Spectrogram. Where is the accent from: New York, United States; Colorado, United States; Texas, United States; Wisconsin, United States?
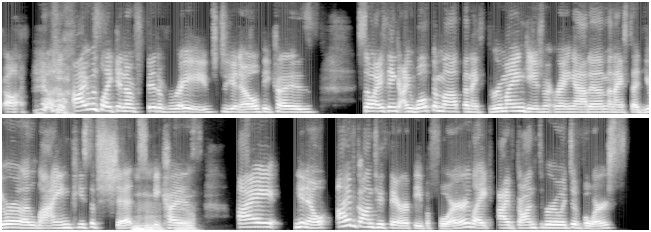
Colorado, United States; Denver; I'm 37 years old and I'm from Denver.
